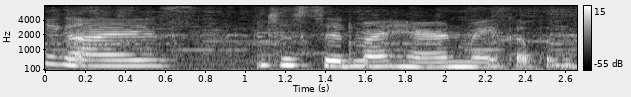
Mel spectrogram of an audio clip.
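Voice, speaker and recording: Over music in the background, a woman with an American accent speaks at a high pitch with ordinary pitch variation. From southern California, USA. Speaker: YouTuber, Japan lifestyle vlogger. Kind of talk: casual talk to camera. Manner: fast, casual, frequent 'like'.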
